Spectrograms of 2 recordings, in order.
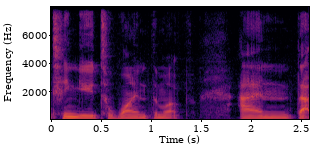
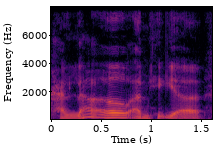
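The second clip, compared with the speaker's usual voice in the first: mock plea; 5 semitones higher, much slower than usual. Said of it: "be like".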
